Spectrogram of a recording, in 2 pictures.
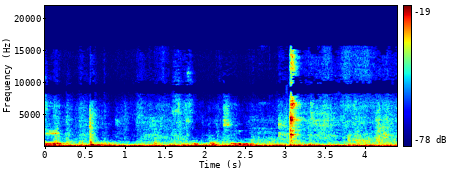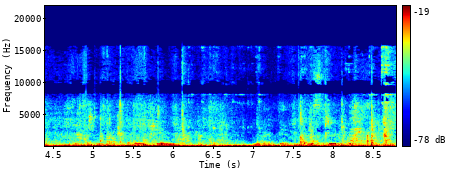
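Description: Adults talk quietly at a distance in a room.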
